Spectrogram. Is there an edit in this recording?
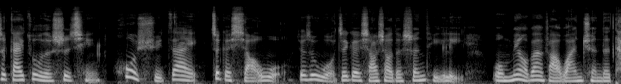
yes; 2 cuts; at 1.1 s, 2.0 s

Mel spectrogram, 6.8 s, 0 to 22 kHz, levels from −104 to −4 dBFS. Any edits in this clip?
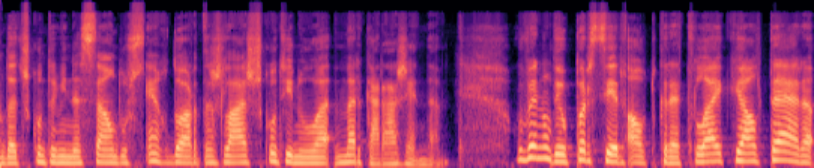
yes; 5 cuts; at 1.2 s, 1.7 s, 2.8 s, 4.6 s, 5.2 s

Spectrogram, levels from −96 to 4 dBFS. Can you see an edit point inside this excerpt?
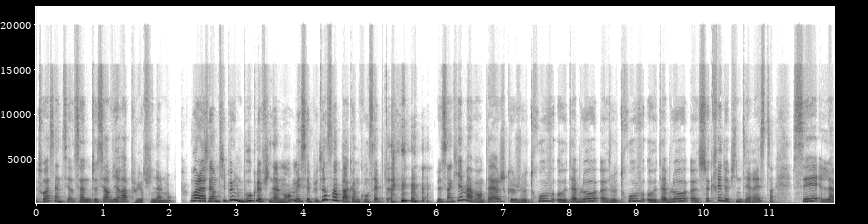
yes; 4 cuts; at 1.6 s, 2.5 s, 6.0 s, 8.6 s

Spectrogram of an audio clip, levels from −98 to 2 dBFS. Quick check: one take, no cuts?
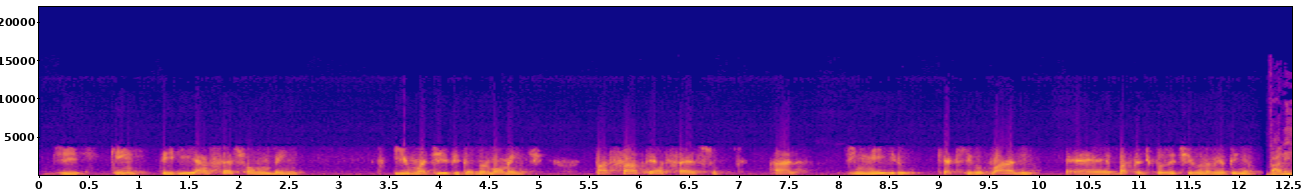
yes; 0 cuts

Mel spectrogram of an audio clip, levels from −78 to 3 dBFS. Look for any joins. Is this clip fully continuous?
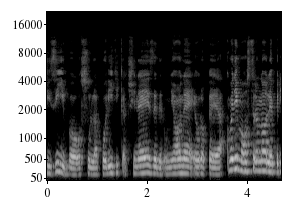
no; 1 cut; at 3.6 s

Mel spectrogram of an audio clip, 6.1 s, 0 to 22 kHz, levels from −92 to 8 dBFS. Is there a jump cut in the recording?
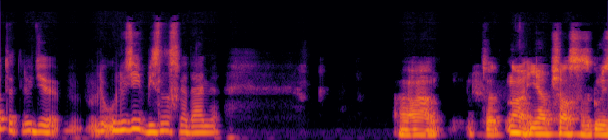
yes; 2 cuts; at 1.8 s, 4.8 s

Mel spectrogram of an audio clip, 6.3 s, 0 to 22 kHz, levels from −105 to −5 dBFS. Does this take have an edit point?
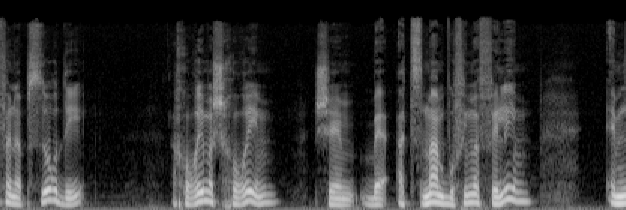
no; 0 cuts

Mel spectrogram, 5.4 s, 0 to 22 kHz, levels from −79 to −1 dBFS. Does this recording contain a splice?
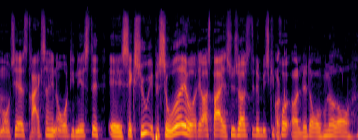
yes; 1 cut; at 1.6 s

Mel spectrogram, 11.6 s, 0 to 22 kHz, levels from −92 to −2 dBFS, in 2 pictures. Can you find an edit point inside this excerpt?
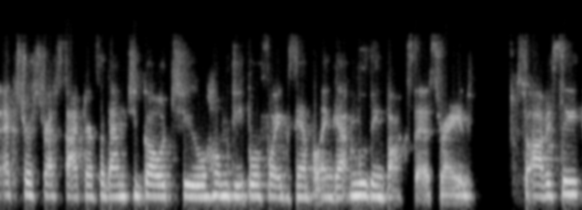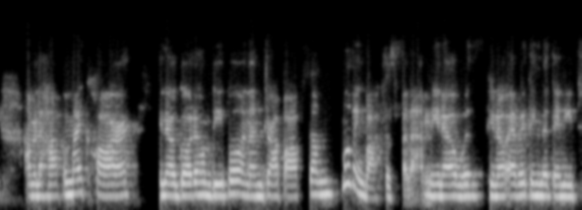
no; 0 cuts

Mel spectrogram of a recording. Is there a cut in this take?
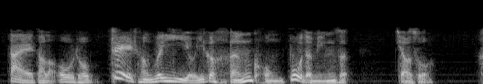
yes; 1 cut; at 1.0 s

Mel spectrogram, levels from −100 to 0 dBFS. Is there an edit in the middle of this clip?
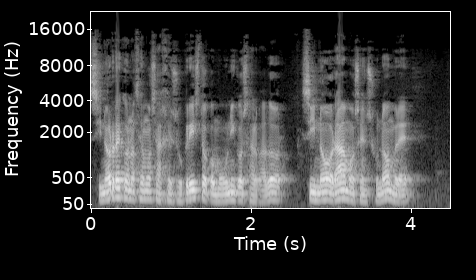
yes; 1 cut; at 2.6 s

